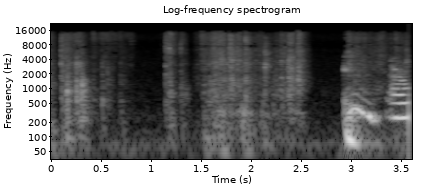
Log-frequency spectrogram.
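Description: Paper rustles as a young woman unwraps a gift.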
